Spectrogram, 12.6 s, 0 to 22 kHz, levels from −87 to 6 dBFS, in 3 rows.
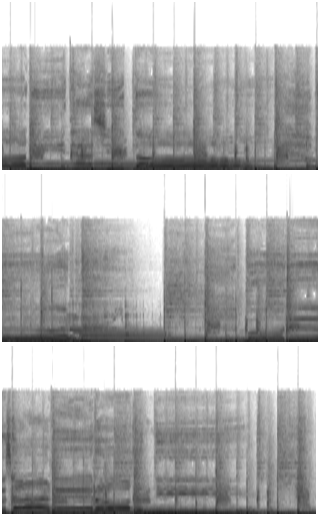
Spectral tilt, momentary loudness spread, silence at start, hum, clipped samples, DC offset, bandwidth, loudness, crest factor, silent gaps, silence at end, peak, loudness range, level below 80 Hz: -5.5 dB/octave; 5 LU; 0 s; none; 0.2%; under 0.1%; 17 kHz; -13 LUFS; 12 dB; none; 0 s; 0 dBFS; 2 LU; -22 dBFS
